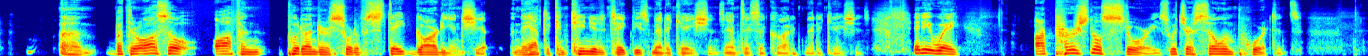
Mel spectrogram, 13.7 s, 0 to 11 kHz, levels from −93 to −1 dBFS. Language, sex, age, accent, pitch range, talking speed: English, male, 50-69, American, 120-155 Hz, 130 wpm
